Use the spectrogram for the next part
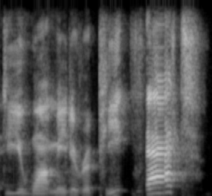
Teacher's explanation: using a higher pitch at the end of his sentence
